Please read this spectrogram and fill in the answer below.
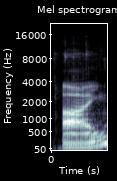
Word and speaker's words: ein: Ein significa, a pronúncia é ein, tá?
